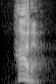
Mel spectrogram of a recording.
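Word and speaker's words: Jara: No, my name's David Hata. I'm the guy you're looking for. It's J-A-R-A. – How do you pronounce that? – Hata.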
